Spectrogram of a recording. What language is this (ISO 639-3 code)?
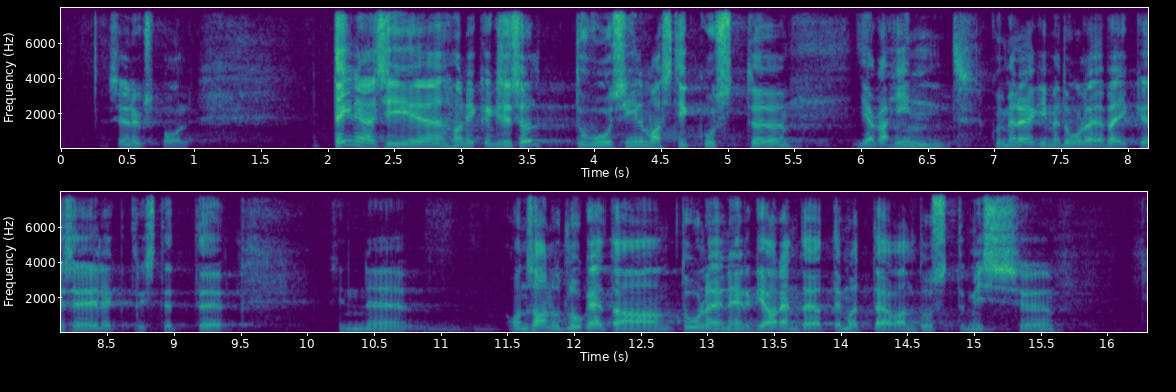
est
